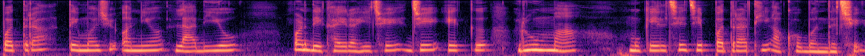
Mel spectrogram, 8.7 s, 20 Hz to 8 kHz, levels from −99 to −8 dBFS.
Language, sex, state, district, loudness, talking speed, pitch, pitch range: Gujarati, female, Gujarat, Valsad, -25 LUFS, 130 wpm, 225 Hz, 205-240 Hz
